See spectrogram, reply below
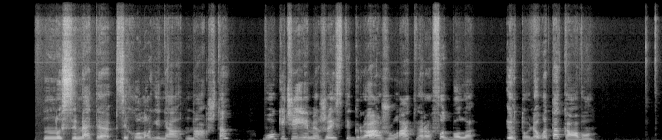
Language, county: Lithuanian, Vilnius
